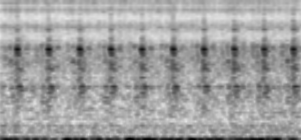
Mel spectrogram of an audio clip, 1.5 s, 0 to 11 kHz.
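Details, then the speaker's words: Mercedes W126 at idle, with oil pressure normal and temperature at 40, listened to at the rear of the camshaft with a listening tool. Sharp, even ticking rattle at about six per second from worn camshaft bushings, with the first, most-loaded bushing implicated. "короче под разбитые втулки на распредвале и распредвал здесь брякает раре брякает опять же там сзади"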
